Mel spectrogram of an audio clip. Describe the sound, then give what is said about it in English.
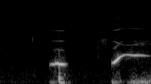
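A person whistles two notes: a short, steady tone, a pause, then a longer note that rises slightly and holds. The whistling is clear and fairly loud over a faint low rumble. “Just did. I whistled.”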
